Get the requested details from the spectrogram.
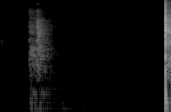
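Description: Two sharp hand claps about a second and a half apart, the first with a brief ringing tail, the second crisp and abrupt, with silence between them and no talking.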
